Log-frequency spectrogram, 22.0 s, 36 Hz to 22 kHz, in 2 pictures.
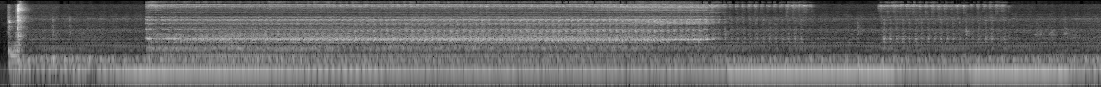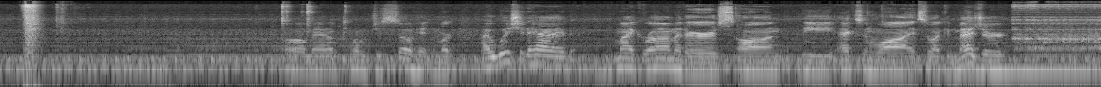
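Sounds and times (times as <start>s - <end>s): machine motor hum: 0.0s - 22.0s
cutter whining: 1.4s - 8.2s, 21.0s - 22.0s.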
